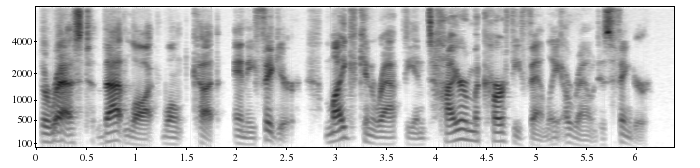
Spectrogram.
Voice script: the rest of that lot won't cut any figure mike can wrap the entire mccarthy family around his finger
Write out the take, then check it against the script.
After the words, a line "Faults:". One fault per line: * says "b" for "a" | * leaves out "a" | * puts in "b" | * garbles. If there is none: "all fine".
the rest that lot won't cut any figure mike can wrap the entire mccarthy family around his finger
Faults:
* leaves out "of"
